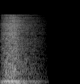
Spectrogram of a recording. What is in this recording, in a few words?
lobby landing; smite; chronos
